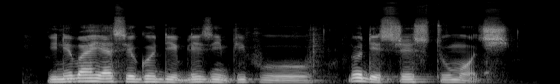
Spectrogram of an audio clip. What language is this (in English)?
Nigerian Pidgin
